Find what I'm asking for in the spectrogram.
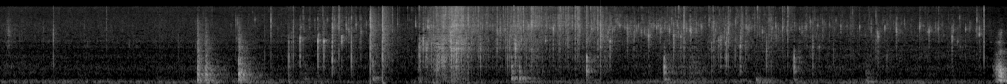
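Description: Three whole red chillies and a teaspoon of cumin seeds crackle in hot oil in a pan for a dhaba-style chana dal tadka, the sizzle swelling loud and bright after a few sharp spattering pops, steady to the end with no talking.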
